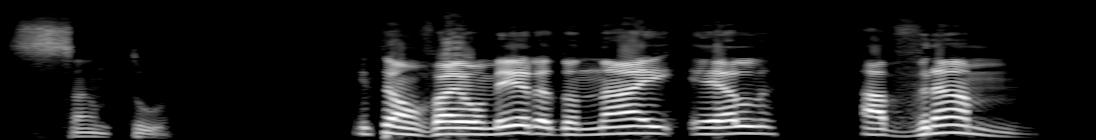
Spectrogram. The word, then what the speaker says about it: Avram: Então vai Homera, Donaiel, Avram, não é Avraham, é Avram.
